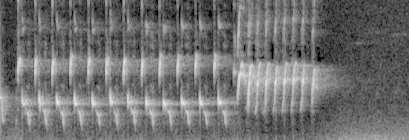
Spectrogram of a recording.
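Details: Timbrado canary song used for training, a rapid even trill of about fourteen pulsed notes per second shifting abruptly into a higher, tighter rolling trill that fades out.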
